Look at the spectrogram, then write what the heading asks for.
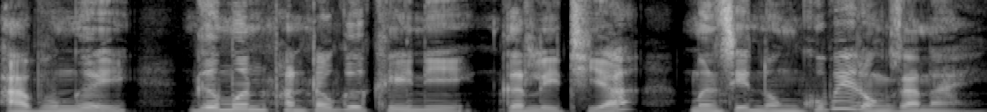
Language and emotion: Bodo, happy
